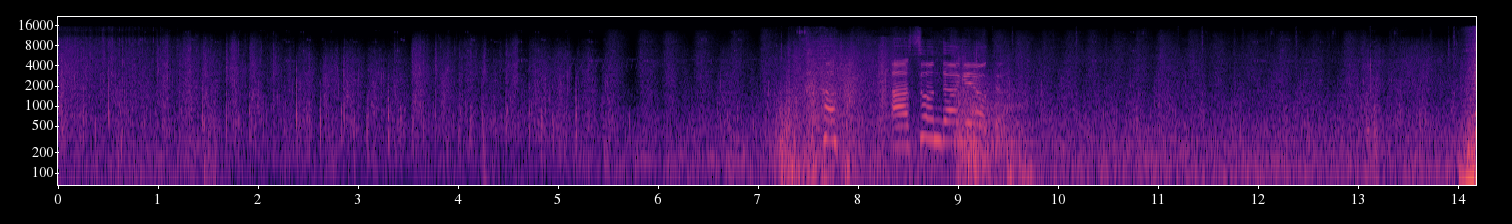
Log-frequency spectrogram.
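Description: Quick footsteps crunch on snow.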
